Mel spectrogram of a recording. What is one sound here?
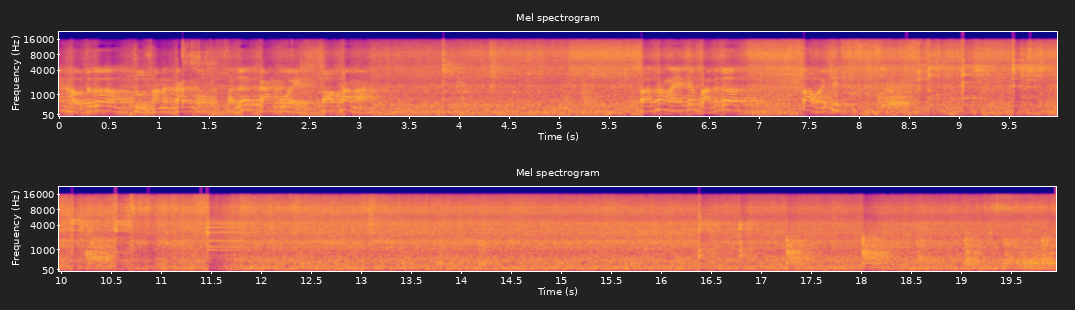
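Food sizzles steadily in a hot wok.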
